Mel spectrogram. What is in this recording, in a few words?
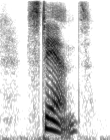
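"stands", US English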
